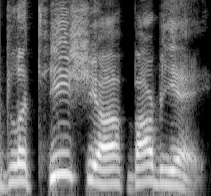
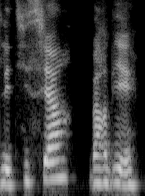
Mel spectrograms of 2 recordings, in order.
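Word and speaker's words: Laetitia Barbier: Uh, in in English I will pronounce it in American I will pronounce it Leticia Barbier, but I will not. My name is Leticia Barbier.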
